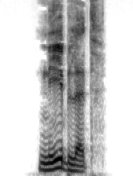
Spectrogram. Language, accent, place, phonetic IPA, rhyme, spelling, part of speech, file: German, Germany, Berlin, [ˈneːblət], -eːblət, neblet, verb, De-neblet.ogg
- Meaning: second-person plural subjunctive I of nebeln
